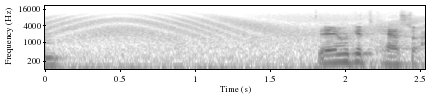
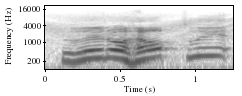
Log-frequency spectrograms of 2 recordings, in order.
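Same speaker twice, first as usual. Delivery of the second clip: loud, high cartoon character voice; goofy put-on call for help; Trapper; 6 semitones higher, 7 dB louder, slower than usual. Shown as a demonstration. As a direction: push it up and out, cartoonishly. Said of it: "that would be like Trapper".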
